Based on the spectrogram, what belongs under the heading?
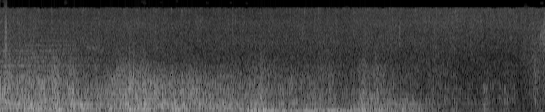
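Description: Thunder rumbling over steady rain. It breaks in suddenly, swells again about halfway through and fades near the end.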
